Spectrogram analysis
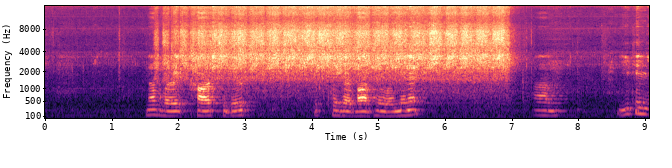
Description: White noise with muffled speech and high pitched rubbing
